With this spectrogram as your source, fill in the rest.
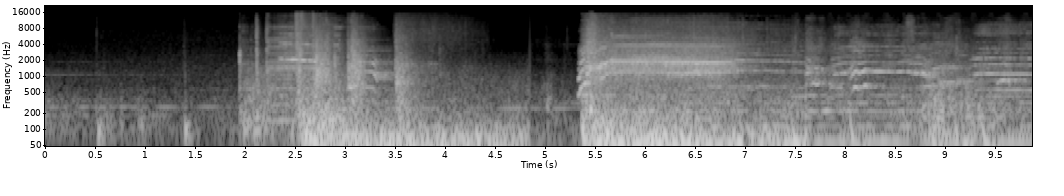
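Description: A child screams hysterically in a horror-story scene set in a haunted house: loud, piercing shrieks arrive in sudden bursts with thuds and commotion, growing louder and more frantic partway through.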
